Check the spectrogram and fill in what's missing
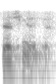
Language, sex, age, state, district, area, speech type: Odia, male, 30-45, Odisha, Bargarh, urban, conversation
